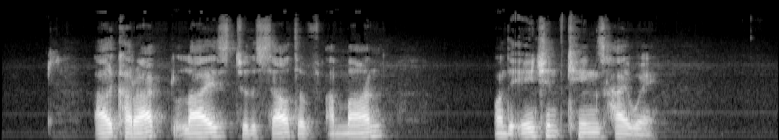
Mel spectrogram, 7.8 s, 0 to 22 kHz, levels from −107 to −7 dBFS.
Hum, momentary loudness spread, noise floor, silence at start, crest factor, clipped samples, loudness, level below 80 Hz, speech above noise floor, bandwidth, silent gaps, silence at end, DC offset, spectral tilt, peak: none; 12 LU; -75 dBFS; 0.5 s; 18 dB; under 0.1%; -18 LUFS; -66 dBFS; 58 dB; 13 kHz; none; 1.25 s; under 0.1%; -5.5 dB/octave; -2 dBFS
